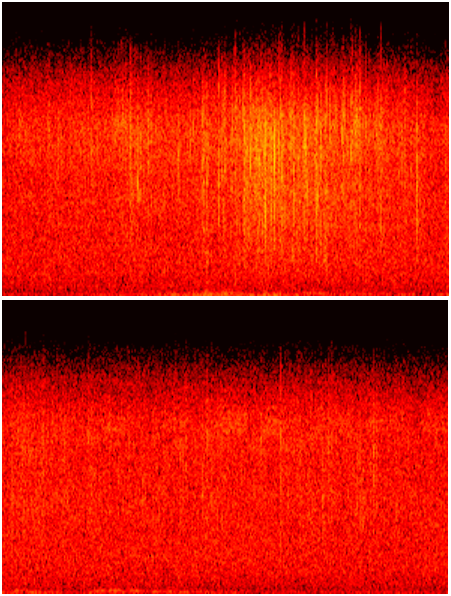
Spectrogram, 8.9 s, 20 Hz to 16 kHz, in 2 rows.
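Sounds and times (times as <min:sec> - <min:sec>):
gust of wind in dry leaves: 0:00.2 - 0:08.8.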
